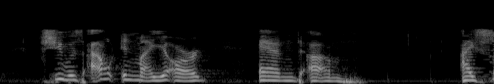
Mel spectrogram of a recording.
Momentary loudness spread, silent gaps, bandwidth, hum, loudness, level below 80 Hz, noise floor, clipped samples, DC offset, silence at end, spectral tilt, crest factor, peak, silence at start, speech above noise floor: 8 LU; none; 5.4 kHz; none; -32 LUFS; -62 dBFS; -65 dBFS; under 0.1%; under 0.1%; 0 s; -7 dB/octave; 20 dB; -14 dBFS; 0.4 s; 34 dB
